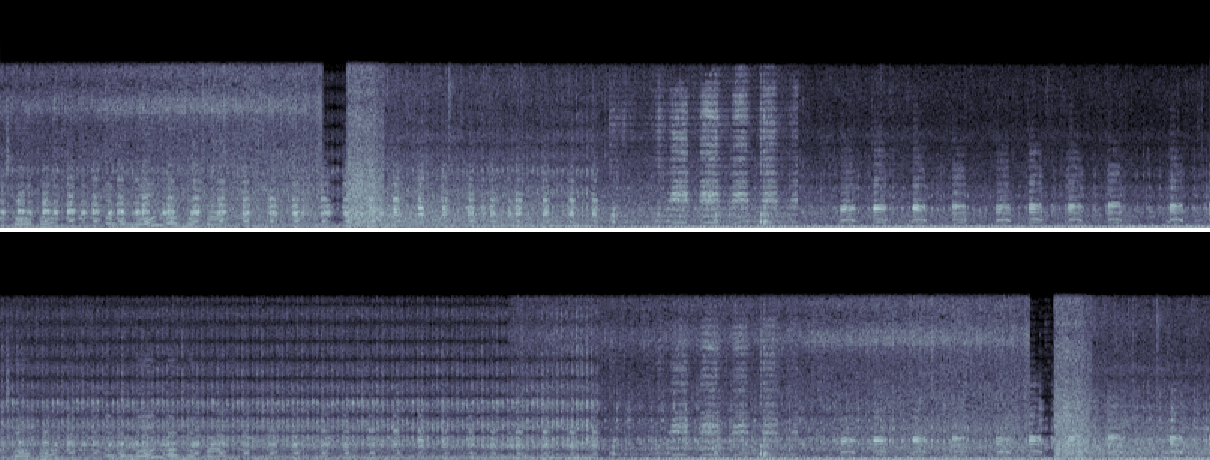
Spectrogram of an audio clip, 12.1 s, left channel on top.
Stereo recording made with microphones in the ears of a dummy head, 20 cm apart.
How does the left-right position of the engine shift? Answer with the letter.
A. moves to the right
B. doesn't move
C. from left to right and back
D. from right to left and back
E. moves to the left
B.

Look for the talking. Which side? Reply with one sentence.
You can hear the talking in the centre.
